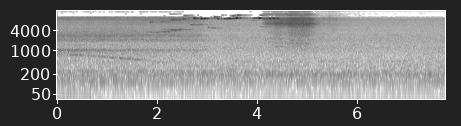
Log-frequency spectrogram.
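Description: Sydney Trains double-deck electric train braking to a stop in an underground station: its motor whine falls in pitch and dies away in the first two seconds, then a brief hiss of air from the brakes about four seconds in, over a steady low hum.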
